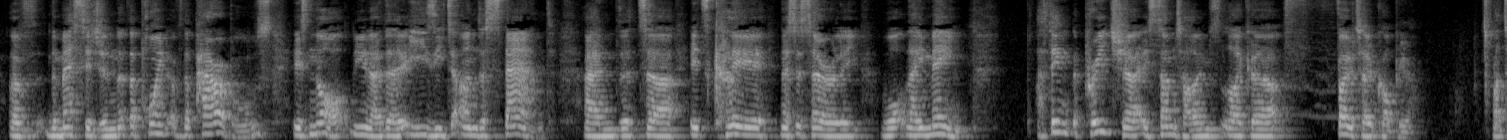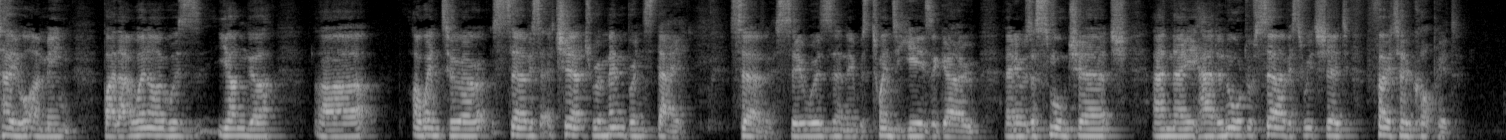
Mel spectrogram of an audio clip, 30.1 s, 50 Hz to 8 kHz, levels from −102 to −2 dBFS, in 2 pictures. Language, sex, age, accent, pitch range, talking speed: English, male, 40-59, British, 140-160 Hz, 165 wpm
